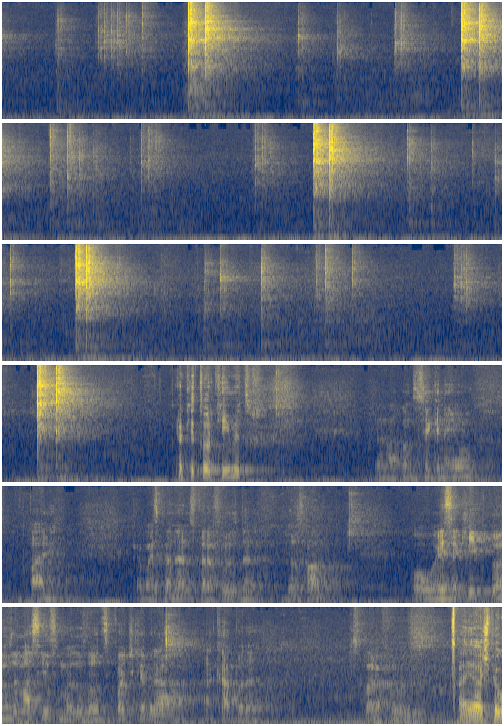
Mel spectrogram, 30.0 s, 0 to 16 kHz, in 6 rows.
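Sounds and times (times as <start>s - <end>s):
torque wrench clicking: 0.0s - 6.8s, 7.5s - 11.4s, 14.5s - 16.1s.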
